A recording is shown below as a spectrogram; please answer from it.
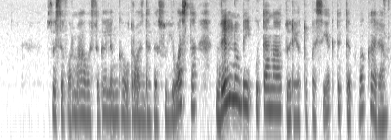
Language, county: Lithuanian, Vilnius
